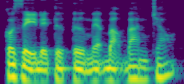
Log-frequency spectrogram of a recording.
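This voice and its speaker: A man's voice: deep voice, quick pace. A man voicing a stern old grandmother. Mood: calm. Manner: scolding, firm.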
